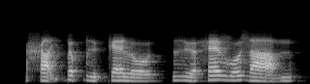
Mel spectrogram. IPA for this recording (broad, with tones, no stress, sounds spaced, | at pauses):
x a̰˧˨ j ɓ ə˦˥ p̚ ɣ ɨ̰˧˨ k ɛ˧ l o˨˩ t̚ | ɣ ɨ˧˩ ə̯ h ɛ˧ v o˨˦ z a˧˩˨ m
